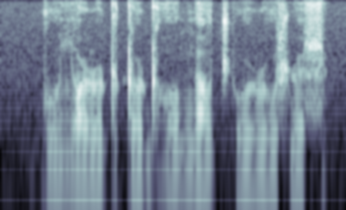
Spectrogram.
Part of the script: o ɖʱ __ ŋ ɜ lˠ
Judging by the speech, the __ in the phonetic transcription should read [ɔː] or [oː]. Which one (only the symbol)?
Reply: oː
